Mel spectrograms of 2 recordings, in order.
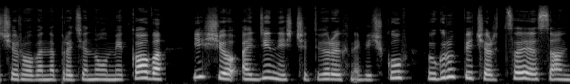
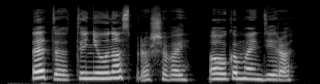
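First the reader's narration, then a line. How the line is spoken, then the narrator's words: Snorting. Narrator (Russian): фыркнул Рид Арперев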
